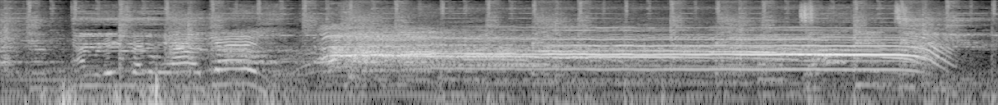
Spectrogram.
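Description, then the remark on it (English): A burst of mixed voices, then a group lets out one long, loud, sustained scream to release tension, holding steady for several seconds before breaking off. “Just scream out whatever you want to get out. And even if you don't think of anything, just have a good old scream anyway.”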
